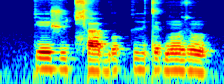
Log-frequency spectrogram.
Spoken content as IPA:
keʒɨt͡ɕʰabo kɨ tɘɡõzõ

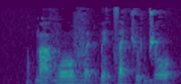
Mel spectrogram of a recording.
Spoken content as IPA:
ɓã˨voː˦ vɛ˨˦k͡pɪ˦t͡sa˦ t͡ʃu˨ d͡ʒo˨

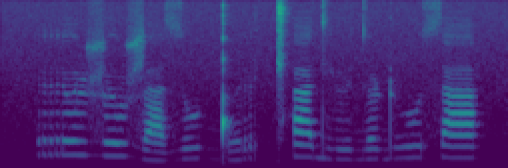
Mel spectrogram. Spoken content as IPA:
rɵ˥y̯ ʐɵ˦u̯ʐa˩ zu˨ɡ͡ǃɵ˨rǁʰa˦djʉ˨ dɵ˦ɖʱu˥ sa˥

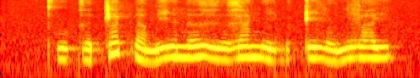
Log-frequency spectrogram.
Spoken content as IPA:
t̪ʰu˨˩ kəː˨˩t̚ʂa˦˥k̚ la˨˩˨mɣi˧ə̯nəː˧˥ ɣɨ˨˩ə̯ɣa˧ŋ li˨˩˨ ɓə˨˩k̚ʈi˧lo˨˩˦n va˧j

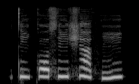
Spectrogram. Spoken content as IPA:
tĩ˦kɔ˦sĩ˦ ʃã˦˨fĩ˨˦

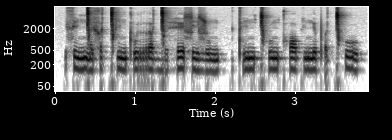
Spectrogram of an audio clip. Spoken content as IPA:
siŋ͡ǀexʌ ǀʰiŋtʼu rʌɡ͡ǀe he ɬiɮuŋ | tʼiŋǀʰuŋ kʰɔkiŋepʼʌ ǀʰu

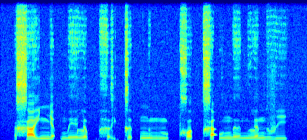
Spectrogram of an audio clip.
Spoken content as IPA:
xa˧jɲa̰˧˨wme̤˨˩lə˦˥p̚ hə̰˧˥jkə˨˩t̚ ŋə˧˩nmə˦˥p̚ xɔ˦˥t̚xa̰˧˥wnə̤ː˨˩nlə˧n vi˧

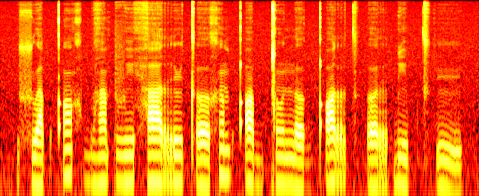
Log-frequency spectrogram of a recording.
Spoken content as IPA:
sʷapkʼɔ̃x bʱãpviharʉ tʼɤxə̃b qʼɤbǀũnɤɡqʼɔr t͡sʼɤrɓipt͡sʼy

